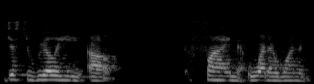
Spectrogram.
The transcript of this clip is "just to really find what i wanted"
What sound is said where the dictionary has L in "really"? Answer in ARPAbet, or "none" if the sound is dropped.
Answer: none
